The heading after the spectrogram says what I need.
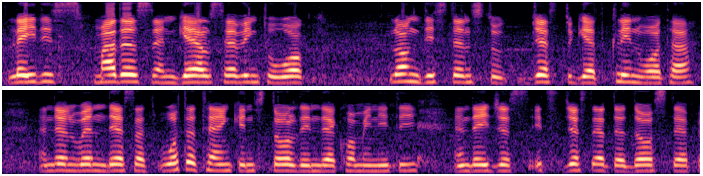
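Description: A middle-aged woman with a Papua New Guinean accent speaks in measured, earnest phrases, pausing and restarting as she answers interview questions. She is recorded outdoors in a city by a stone wall, with faint background noise under her voice at a middle pitch. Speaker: church program coordinator.

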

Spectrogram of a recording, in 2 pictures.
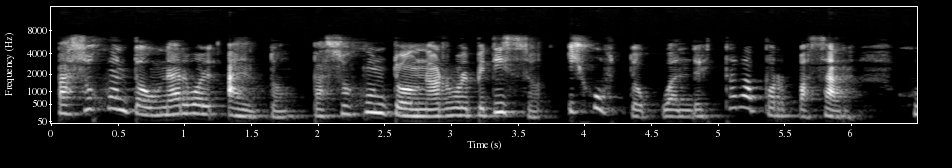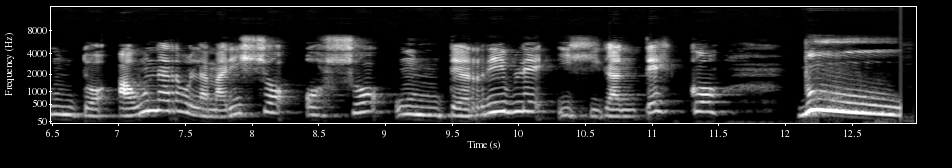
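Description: A woman narrating a children's storybook in an animated, playful way. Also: mid-range voice, a little slow, highs cut off. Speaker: audiobook narrator.

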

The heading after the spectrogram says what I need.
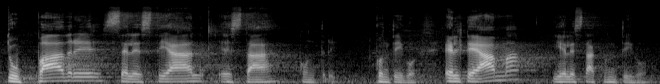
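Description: A middle-aged pastor preaches a bilingual sermon in a church sanctuary, moving between Spanish and English and often tacking on tag questions. His mid-range voice is sharp in tone, with lively intonation and a slow pace. The recording carries the long reverb of a church hall.

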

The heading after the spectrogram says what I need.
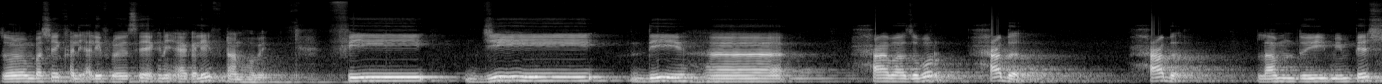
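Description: A male Quran teacher spelling out letters and syllables in a repetitive sing-song drill, then reciting slowly with long drawn-out chanting. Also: mid-range voice, lo-fi sound, faint music behind. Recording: roomy echo with long reverb.

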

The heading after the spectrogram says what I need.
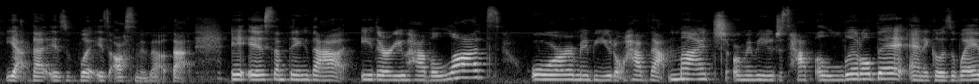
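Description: A young woman sits at home talking to her camera, chatty and earnest, filling pauses with frequent ums. Her voice sits at an ordinary middle pitch for a woman. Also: a bit bright. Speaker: beauty vlogger. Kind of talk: casual talk to camera.

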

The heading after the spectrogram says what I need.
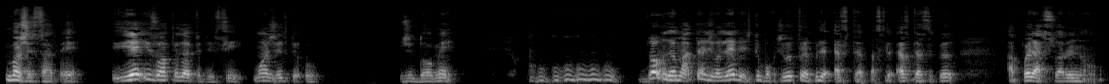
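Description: Older woman, gravelly voice, digressive casual chat, livestream talk to viewers. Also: low voice, lively intonation, brisk, a little mellow. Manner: chatty, digressive, with sound-effect noises. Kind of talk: rambling casual livestream monologue.

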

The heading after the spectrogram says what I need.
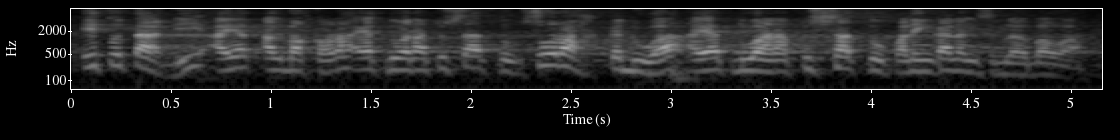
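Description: Male preacher with a high voice, animated and joking, talking directly to the audience, sound trailing in a long reverb. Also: quick pace. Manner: joking, animated storyteller addressing listeners directly. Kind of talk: radio sermon with anecdotes.

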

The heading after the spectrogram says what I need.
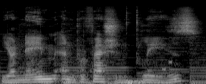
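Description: A man's voice: on the low side, a little slow, close to an everyday voice. A man voicing a stern, impatient prosecutor from a video game in a clipped, formal manner. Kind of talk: voiced read-through of a courtroom video game. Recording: prominent game music behind.

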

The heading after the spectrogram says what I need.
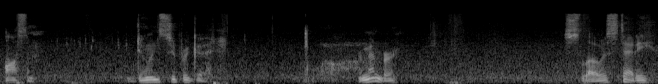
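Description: A young man playing a calm, encouraging outdoor guide in a game. His lowish voice moves up and down a lot as he gives short instructions, over clear ambient noise. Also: slow pace. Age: young adult. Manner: reassuring, instructing in short phrases. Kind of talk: video game dramatic acting.

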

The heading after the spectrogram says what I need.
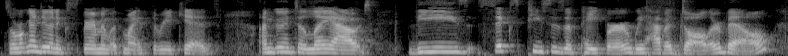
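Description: A woman's voice: medium pitch, normal speed. A woman, a children's pastor, leading a children's church lesson with a craft, talking playfully and explaining step by step to kids.

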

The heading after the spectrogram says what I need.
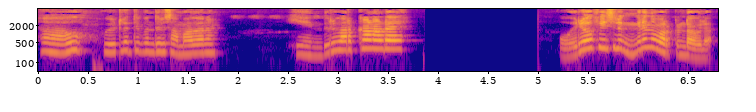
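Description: A woman's voice: a little high, animated, fairly quick, warm tone. A woman voicing a tired, jumpy woman home from work in a cartoon, muttering to herself. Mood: weary. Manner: muttering to herself, easily scared.

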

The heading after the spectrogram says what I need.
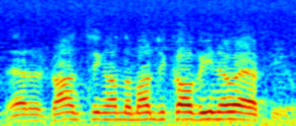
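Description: A man reading scripted commentary for an old wartime newsreel in a brisk, wry announcer manner. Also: high-pitched. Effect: old wartime newsreel narration. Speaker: newsreel narrator. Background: music under the narration.

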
